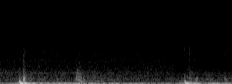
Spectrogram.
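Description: Bare fist punching a rubber training dummy's head: two low thuds, one just after the start and one near the end, with a fainter knock between.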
